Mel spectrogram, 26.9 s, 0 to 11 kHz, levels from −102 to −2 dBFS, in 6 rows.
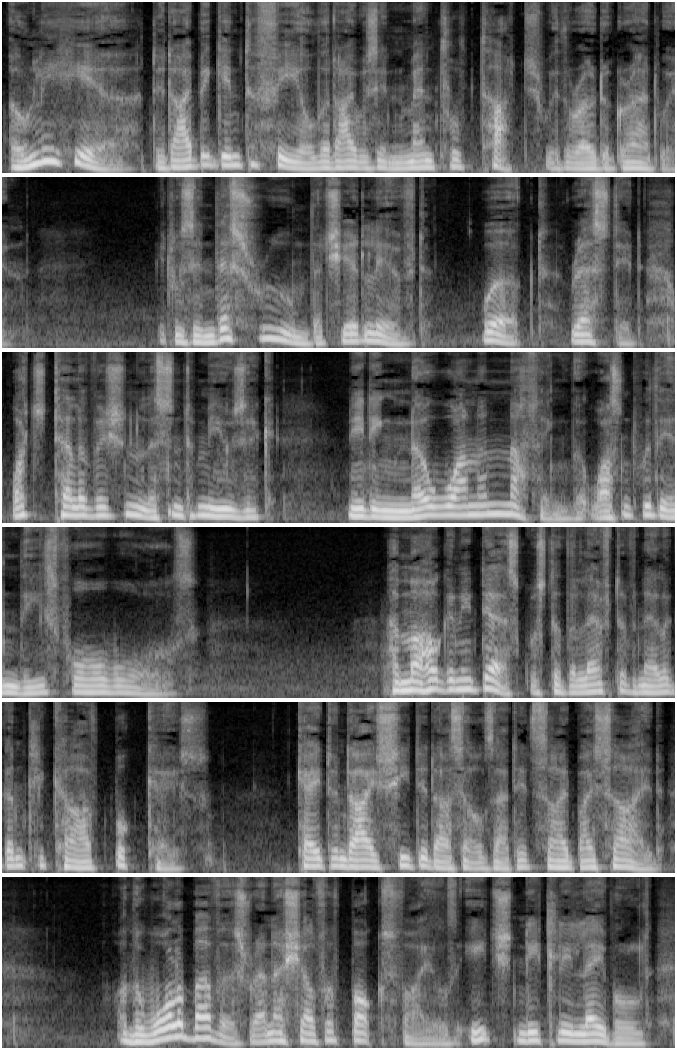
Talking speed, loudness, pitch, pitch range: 175 wpm, -23 LUFS, 130 Hz, 110-155 Hz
